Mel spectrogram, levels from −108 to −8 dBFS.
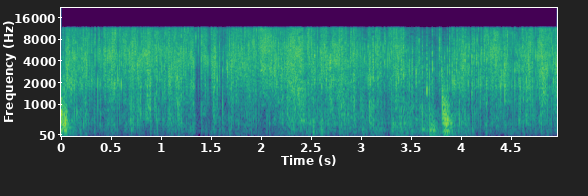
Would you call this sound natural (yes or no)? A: no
